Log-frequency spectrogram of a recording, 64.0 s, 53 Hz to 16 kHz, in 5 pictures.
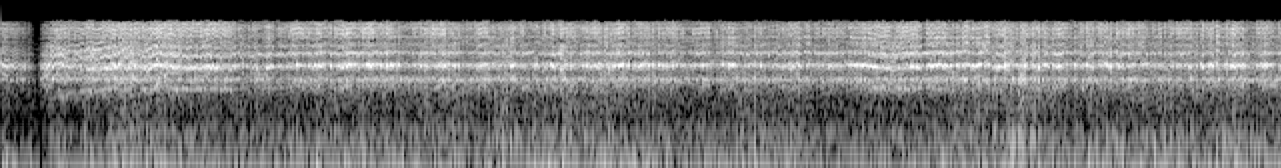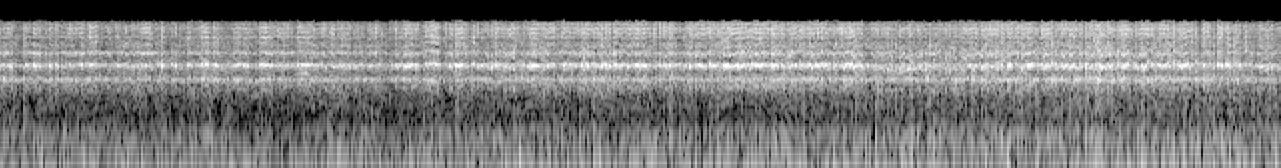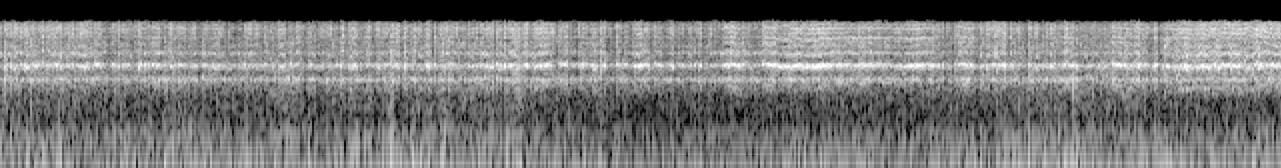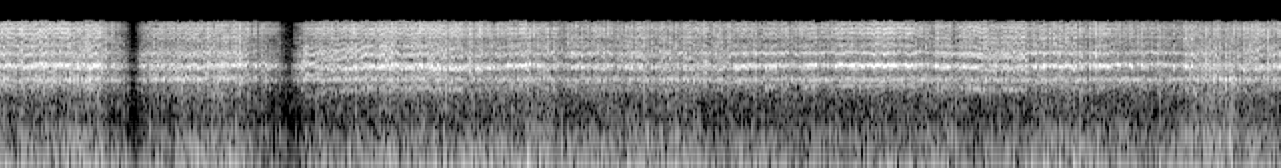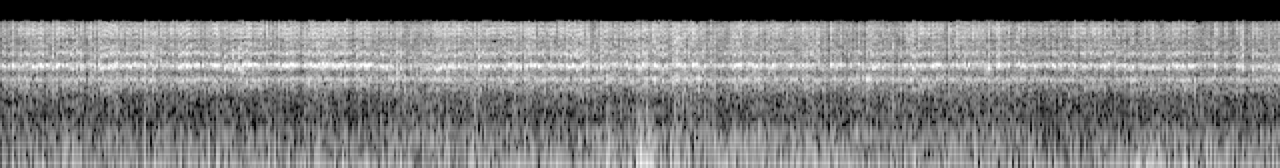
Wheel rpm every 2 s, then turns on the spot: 130, 220, 240, 240, 230, 240, 230, 230, 230, 230, 230, 230, 230, 230, 230, 230, 230, 230, 230, 180, 110, 190, 210, 230, 220, 230, 230, 230, 230, 230, 240, 230.
none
